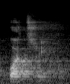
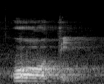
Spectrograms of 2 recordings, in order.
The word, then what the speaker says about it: Kwati: Back home, the Ewe call or pronounce my name Kwati. The Twi say Kwati. And now an additional one, Kwatri. My name is Kwati.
